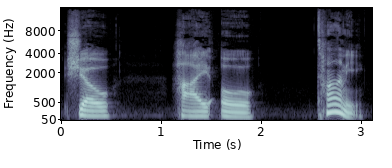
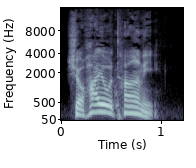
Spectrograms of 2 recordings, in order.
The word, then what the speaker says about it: Shohei Ohtani: His name is Shohei Ohtani. Shohei Ohtani. Shohei Ohtani.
